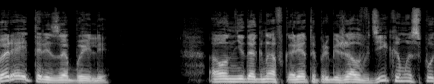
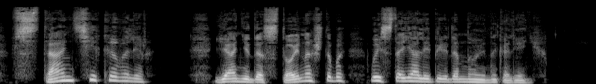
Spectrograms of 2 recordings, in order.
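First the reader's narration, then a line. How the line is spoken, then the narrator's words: Stately, gentle. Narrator (Russian): Варвара Ивановна величаво ласково сказала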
